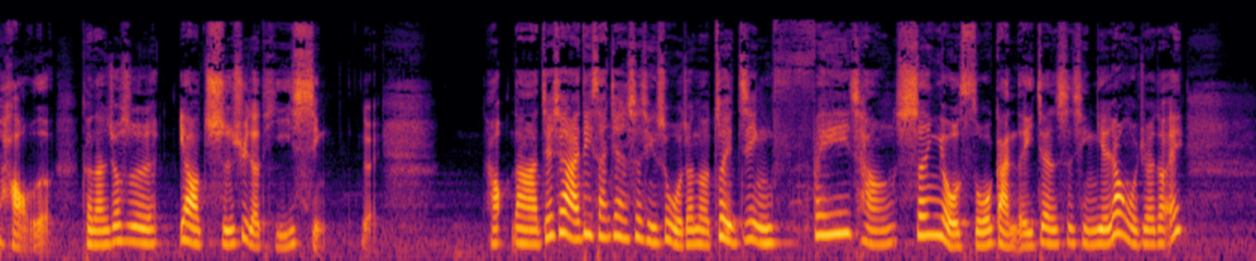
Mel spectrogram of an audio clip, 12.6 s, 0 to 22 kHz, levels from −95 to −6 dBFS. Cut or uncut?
uncut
